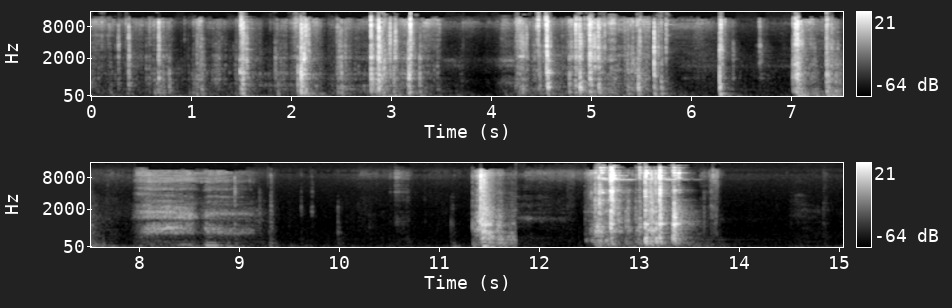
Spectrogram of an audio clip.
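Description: Hand tools and metal engine parts clicking and knocking in quick runs, with a bright metallic clinking near the end.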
